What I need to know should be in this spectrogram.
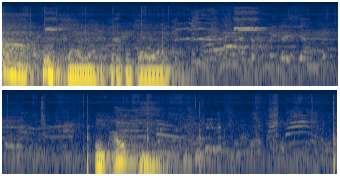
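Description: Men shout and call out outdoors.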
